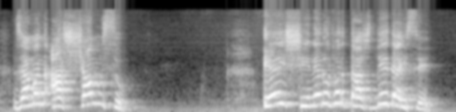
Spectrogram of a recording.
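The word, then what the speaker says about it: الشمس: যেমন আশামসু, এই শিনের উপর তাসদিদ আইছে, শিনের উপর কি তাসদিদ, শব্দটা দুইবার উচ্চারণ হয়েছে, কিন্তু এখানে এই যে একটা লাম আছে, আল শামসু হয় না, আশামসু।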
